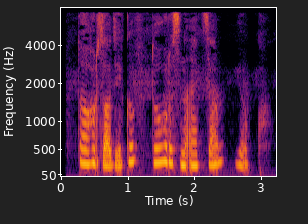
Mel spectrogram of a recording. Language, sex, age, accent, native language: Uzbek, female, 25-34, Andijon, Uzbek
